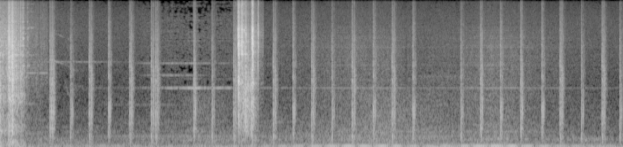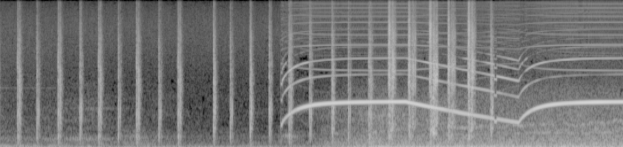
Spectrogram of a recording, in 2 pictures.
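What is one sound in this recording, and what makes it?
Footsteps tap quickly and evenly on a hard floor.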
